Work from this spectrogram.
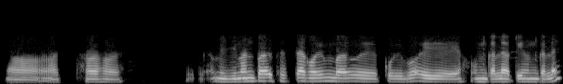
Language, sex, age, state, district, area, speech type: Assamese, male, 18-30, Assam, Sivasagar, rural, conversation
